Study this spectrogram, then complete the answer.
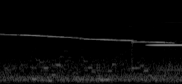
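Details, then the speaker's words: KRK Rokit 6 studio monitor on a falling sine sweep: the tone turns rough and gritty instead of pure, distorting heavily below about 4 kHz; the tweeter path is faulty. "check it out as we go higher in frequency we're we're good decent sinusoidal now but after below about four kilohertz starts to distort a lot"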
